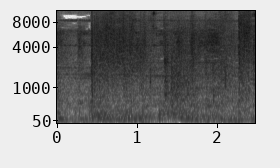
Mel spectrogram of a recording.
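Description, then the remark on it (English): A door is kicked open by police with a loud, heavy crash, followed by a dense, roaring wash of noise that stays loud for a couple of seconds without any talking. “Kicking the door open.”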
